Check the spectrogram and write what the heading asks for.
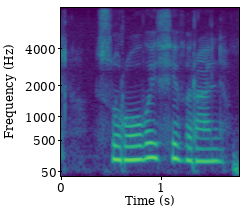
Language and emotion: Russian, neutral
